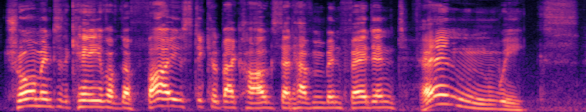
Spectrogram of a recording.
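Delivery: high, loud raging order; furious king. Acted. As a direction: spit out the sentence in fury. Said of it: "The king was furious".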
